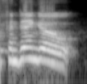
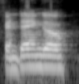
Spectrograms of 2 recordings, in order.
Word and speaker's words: Fandango: He went back into the ring to attack Fandango. It's Fandango, isn't it? Doing it again. They pronounce it both ways. It's really weird. So I guess pronounce it however you want. Say Fandango.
